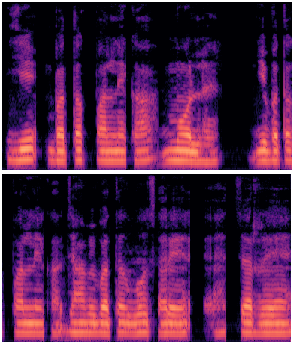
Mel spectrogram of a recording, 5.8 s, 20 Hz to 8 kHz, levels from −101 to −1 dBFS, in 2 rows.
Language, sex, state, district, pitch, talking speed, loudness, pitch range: Hindi, male, Bihar, Bhagalpur, 125 Hz, 195 wpm, -30 LUFS, 125-130 Hz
